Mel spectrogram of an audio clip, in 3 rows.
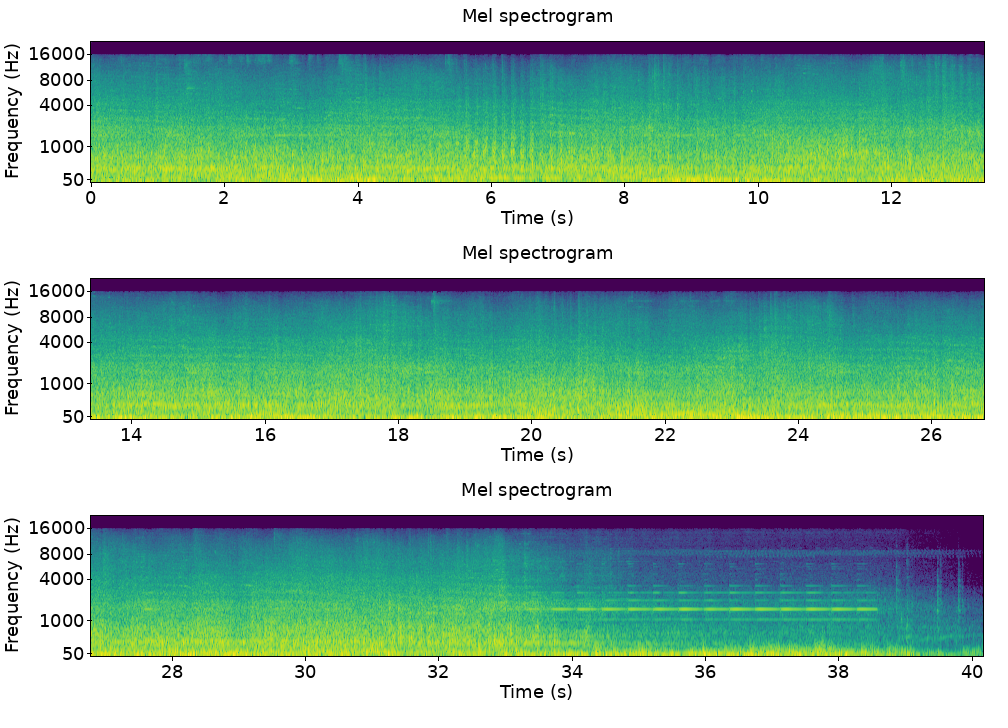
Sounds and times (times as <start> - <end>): Railroad car, train wagon: 0.0 - 40.1
Train: 0.0 - 40.1.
